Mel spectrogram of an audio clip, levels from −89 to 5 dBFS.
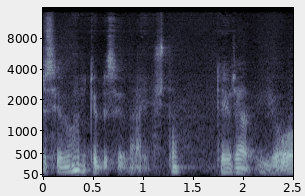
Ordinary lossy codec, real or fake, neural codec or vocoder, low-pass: MP3, 96 kbps; fake; codec, 44.1 kHz, 2.6 kbps, DAC; 14.4 kHz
